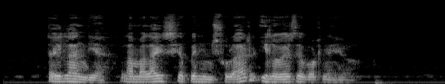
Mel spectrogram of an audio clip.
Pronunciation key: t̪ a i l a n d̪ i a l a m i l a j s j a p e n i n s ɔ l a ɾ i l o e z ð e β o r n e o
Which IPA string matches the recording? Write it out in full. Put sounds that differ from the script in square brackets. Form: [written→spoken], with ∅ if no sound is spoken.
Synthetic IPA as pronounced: t̪ a [i→j] l a n d̪ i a l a m [i→a] l a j s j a p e n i n s [ɔ→u] l a ɾ i l o e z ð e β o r n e o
